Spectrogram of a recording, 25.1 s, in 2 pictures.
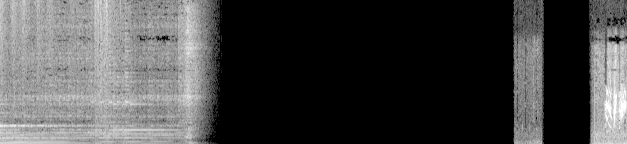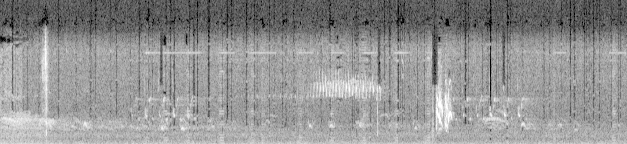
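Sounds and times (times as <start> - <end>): steady low noise: 11.8 - 25.0
birds calling: 12.0 - 25.0
high bird trill: 12.1 - 25.0.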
